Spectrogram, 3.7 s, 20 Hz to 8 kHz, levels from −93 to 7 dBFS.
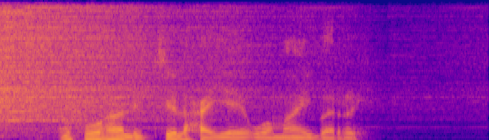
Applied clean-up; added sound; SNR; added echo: none; Hi-hat; 4 dB; none.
